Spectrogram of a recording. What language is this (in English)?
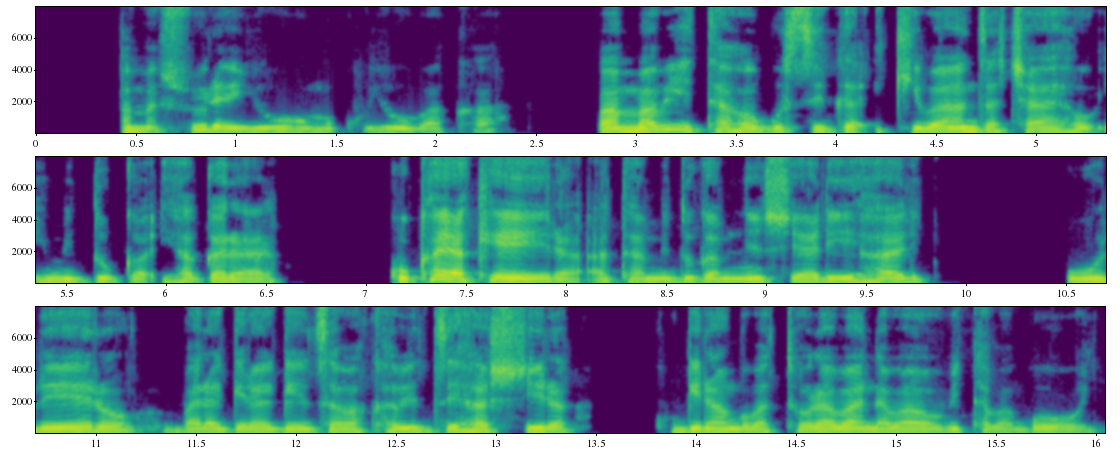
Rundi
